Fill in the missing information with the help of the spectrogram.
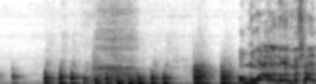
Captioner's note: knocking on wood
